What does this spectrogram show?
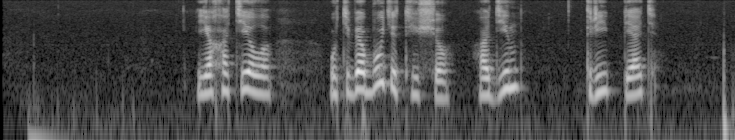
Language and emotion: Russian, neutral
